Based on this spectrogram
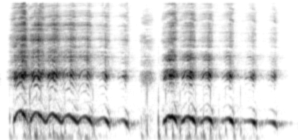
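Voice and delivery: very high, pulsing little squeals; piglets' squealing hee-hee. Acted. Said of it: "all the piglets went".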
